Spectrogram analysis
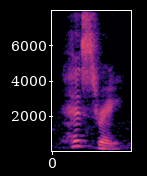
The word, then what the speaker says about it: history: As you can see we don't pronounce the vowels in these words.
